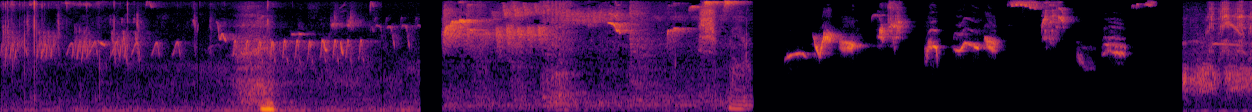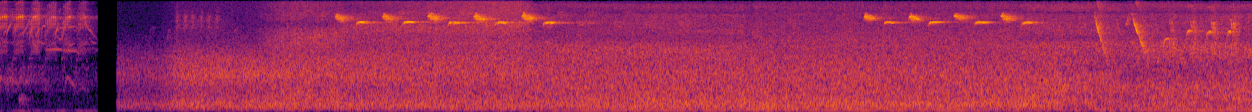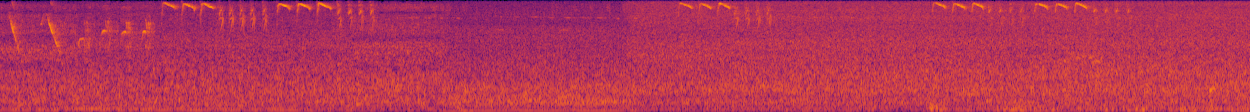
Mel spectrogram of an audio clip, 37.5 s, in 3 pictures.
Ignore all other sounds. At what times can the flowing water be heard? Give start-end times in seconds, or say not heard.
15.1-37.5.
